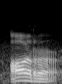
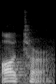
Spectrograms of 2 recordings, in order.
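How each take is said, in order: First: It is said in an American accent. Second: It is said in a British accent. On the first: "발음은 utter 이렇게 발음하지만" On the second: "영국식으로"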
